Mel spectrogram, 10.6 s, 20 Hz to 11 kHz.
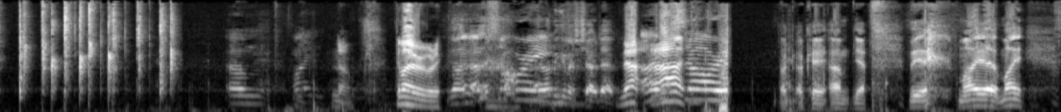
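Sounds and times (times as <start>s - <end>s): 
hands clapping: 0.0s - 1.9s
speech: 2.4s - 10.6s.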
